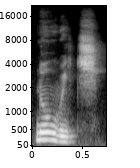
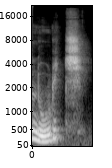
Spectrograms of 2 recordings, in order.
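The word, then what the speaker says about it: Norwich: 거는 이제 상식으로 알아두시고요 발음에서이 노위 이거를이 영국 기자니 영국식으로 그냥 이더 발음을 조금 잘 발음을 안 하는 그런 습관 때문에 no reach 이렇게 발음을 하는데 심지어도 발음 잘 안 하잖아요 영국은 그러니까 약간 요런 식으로 노리치 가깝게 그렇게 발음을 한다면 어 미국에서는 이거를 최대한 다 발음해 주니까요 nor 렇게 발음을 하게 되겠죠 그래서 약간 그 지역적으로 어떤 분이 발음을 하느냐에 따라서 렇게 다 달라질 수 있다라는 거 참고하세요 네 반란 강한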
